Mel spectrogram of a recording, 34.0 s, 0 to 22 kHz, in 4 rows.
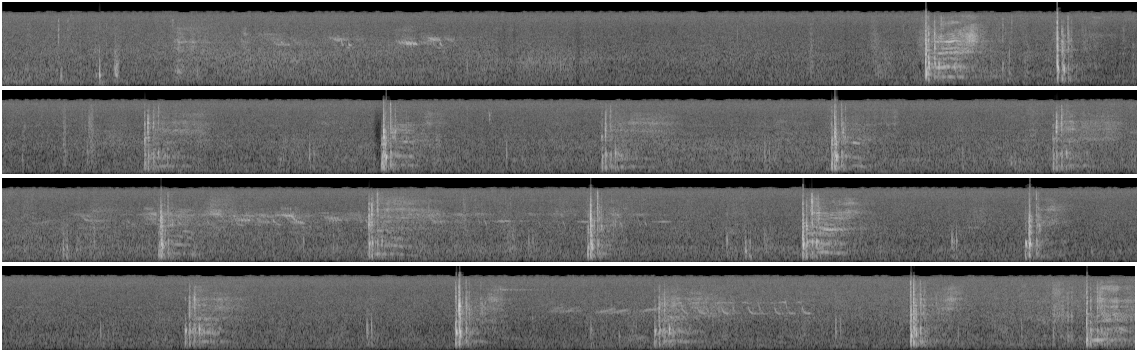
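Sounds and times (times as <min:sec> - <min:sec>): steady background hiss: 0:00.0 - 0:34.0
rackets hitting tennis ball: 0:06.0 - 0:12.3, 0:12.9 - 0:13.6, 0:14.2 - 0:15.2, 0:16.2 - 0:18.8, 0:19.7 - 0:20.2, 0:20.8 - 0:21.8, 0:24.1 - 0:25.1, 0:28.2 - 0:29.3, 0:29.9 - 0:34.0.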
